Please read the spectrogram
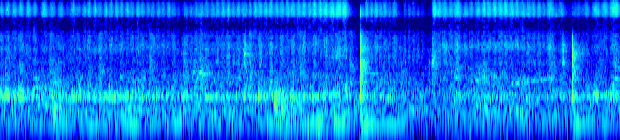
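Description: Yellow crayon rubbed back and forth across paper in rapid strokes, colouring in a background: a faint, continuous scratchy rubbing with a couple of short breaks a little past halfway.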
